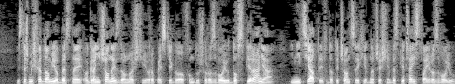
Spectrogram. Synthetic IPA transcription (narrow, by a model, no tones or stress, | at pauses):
jɛst̪ɛɕmɘɕfʲjad̪ɔmʲiɔbɛt̪snɛjʔɔɡɾaɲit͡ʂɔnɛjzd̪ɔlnɔɕt͡ɕiɛwɾɔpɛjskʲɛɡɔfund̪uʂuɾɔzvɔjud̪ɔfspʲjɛɾaɲa | iɲit̪sʲjat̪ɘvd̪ɔt̪ɘt͡ʂɔnt̪sɘxjɛd̪̚nɔt͡ʂɛɕɲɛbɛspʲjɛt͡ʂɛj̃st̪faiɾɔzvɔju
